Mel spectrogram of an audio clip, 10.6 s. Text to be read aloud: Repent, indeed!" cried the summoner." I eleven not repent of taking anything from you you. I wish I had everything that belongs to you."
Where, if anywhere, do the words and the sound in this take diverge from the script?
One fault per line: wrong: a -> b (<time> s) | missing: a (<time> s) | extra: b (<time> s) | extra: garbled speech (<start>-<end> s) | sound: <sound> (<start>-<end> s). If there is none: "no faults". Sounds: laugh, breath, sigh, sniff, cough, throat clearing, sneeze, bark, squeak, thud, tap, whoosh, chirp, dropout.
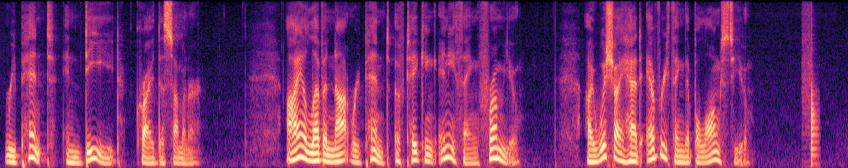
missing: you (6.5 s)
sound: thud (10.0-10.3 s)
